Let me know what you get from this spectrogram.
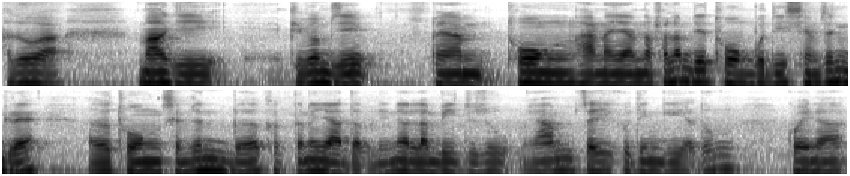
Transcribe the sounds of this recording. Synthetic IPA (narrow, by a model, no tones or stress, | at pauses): ɐduɡɐmaɡi | pʰiβɐmzi | pʰajnamtʰoŋɦanɐjamnɐpʰɐlɐmdetʰoŋbudisemzɐnkʰɾe | ɐdutʰoŋsemzɐnbɐkʰɐk̚tɐnɐjadɐbɐninɐlɐmbiduzumɐjamzɐɦikʰudiŋɡiɐdum | kʰojnɐ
